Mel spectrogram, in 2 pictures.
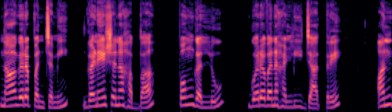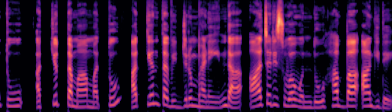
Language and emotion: Kannada, neutral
